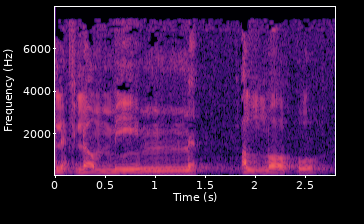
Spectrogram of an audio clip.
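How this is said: It stops on mim, then Allah starts with a glottal stop. "فکأنه قدر الوقف علی المیم"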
